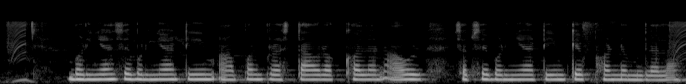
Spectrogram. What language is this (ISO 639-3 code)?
bho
